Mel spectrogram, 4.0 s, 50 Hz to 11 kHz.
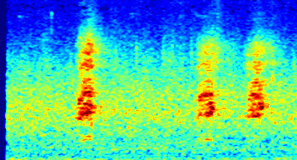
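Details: A Common Raven flying over Helsinki, Finland, in September 2021 gives three harsh, hoarse croaks spaced unevenly over a few seconds, against a steady low rumble of wind or distant noise.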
